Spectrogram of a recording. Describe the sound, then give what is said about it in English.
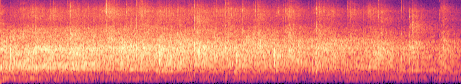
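A crowd of people applauds steadily, a dense wash of hand claps at fairly loud volume that gradually tapers off toward the end. “Can you clap for me?”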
